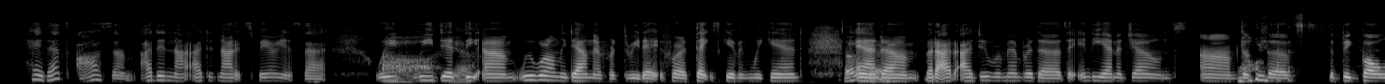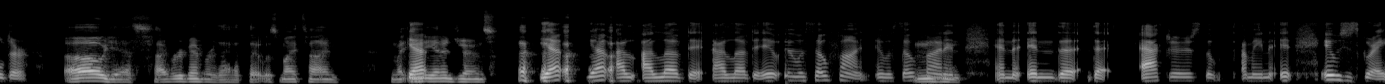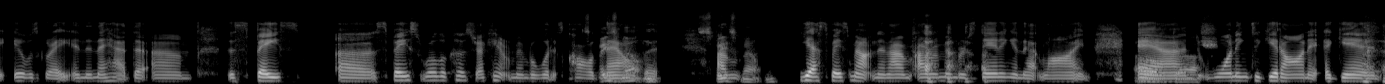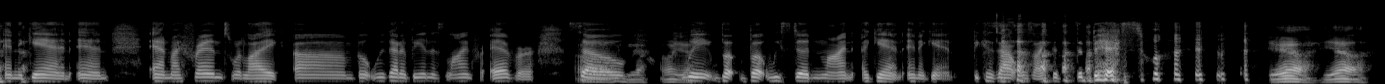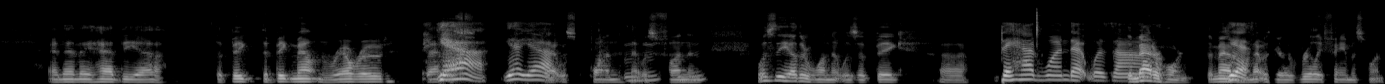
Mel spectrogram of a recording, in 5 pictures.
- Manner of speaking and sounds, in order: other background noise; laughing while speaking: "Oh, yes"; laugh; laugh; tapping; chuckle; laugh; laughing while speaking: "best one"; laugh; lip smack
- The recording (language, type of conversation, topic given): English, unstructured, How would you spend a week with unlimited parks and museums access?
